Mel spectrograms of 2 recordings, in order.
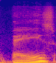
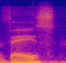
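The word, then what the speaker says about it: בית: So Bays can be pronounced as a Bays or a Vase. Translated into English, that would be an example of a B and a V.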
